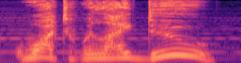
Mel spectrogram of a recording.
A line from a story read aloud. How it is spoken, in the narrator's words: the woodman cried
